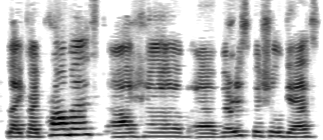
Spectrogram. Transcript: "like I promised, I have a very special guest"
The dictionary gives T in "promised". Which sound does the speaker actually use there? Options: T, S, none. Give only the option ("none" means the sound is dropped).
T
